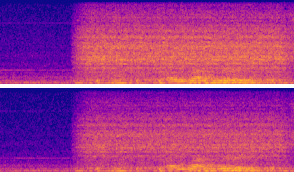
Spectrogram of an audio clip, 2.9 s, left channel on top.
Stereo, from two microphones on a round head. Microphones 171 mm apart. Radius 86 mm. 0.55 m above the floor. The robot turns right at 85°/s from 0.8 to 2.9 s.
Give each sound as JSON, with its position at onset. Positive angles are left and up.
{"t": 1.7, "sound": "a woman speaking", "azimuth_deg": 5, "distance_m": 3.0}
